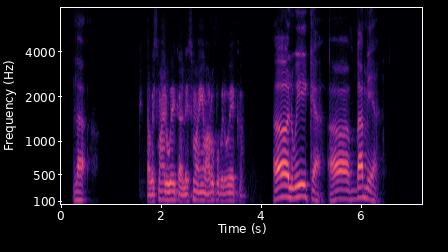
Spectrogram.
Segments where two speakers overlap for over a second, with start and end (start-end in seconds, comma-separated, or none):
none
